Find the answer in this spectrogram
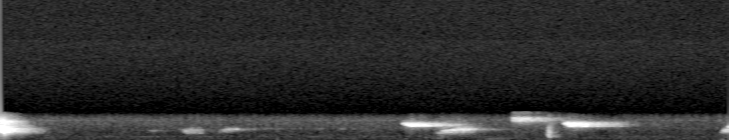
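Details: A seven-year-old white-eared bulbul, described as rarely found, gives short, bubbly whistled phrases with a few quick slurred notes, spaced by pauses of several seconds; nothing else is heard.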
